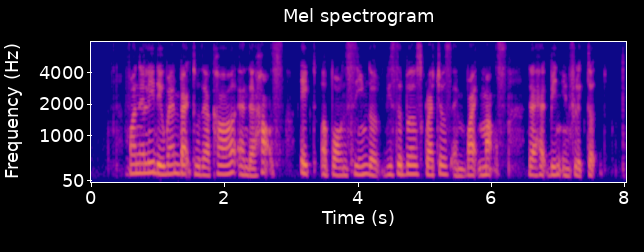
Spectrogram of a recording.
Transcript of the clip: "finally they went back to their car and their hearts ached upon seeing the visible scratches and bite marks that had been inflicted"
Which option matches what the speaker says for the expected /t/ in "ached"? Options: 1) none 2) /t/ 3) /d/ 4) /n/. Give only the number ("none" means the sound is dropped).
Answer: 2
